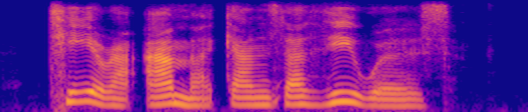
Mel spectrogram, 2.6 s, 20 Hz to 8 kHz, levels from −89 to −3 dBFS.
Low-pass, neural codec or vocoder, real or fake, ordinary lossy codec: 7.2 kHz; none; real; Opus, 24 kbps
